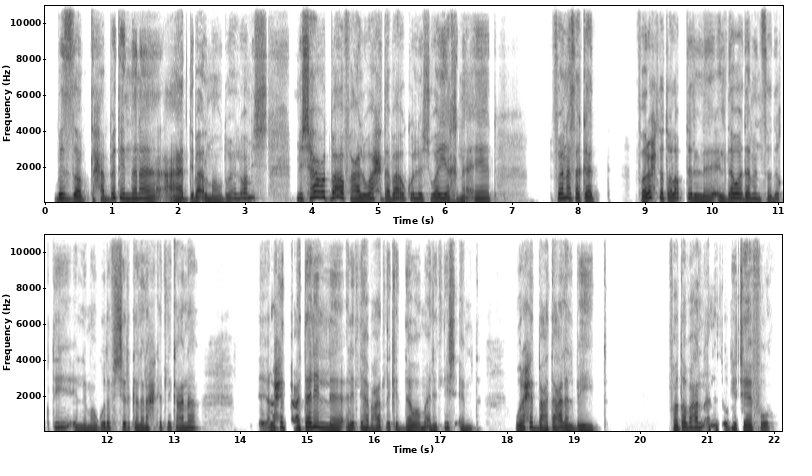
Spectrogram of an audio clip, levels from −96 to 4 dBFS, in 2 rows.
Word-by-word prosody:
بالضبط، 220 -2 +2
حبّيت 230 +5 -2
إن 240 -4 +2
أنا 245 +2 +3 0.3
أعدّي 210 +2 0
بقى 230 0 +2
الموضوع، 205 +2 -2
اللي 255 +2 -3
هو 280 - 0
مش 280 0 -6 0.4
مش 255 +2 0
هاقعد 325 +1 +4
بقي 300 - +4
أقف 295 -4 +2
على 225 -1 +3
الواحدة 235 0 +2
بقى، 250 +3 +2
وكل 245 -1 -1
شوية 240 +2 +2
خناقات، 220 +1 -2 0.8
فانا 275 +2 +3
سَكَتْ. 230 -3 +1 0.6
فرُحت 275 +5 +3
طَلَبت 260 +1 0
ال 220 -4 +2
الدّوا 240 +4 +3
ده 235 -1 +2
من 235 -2 -2
صديقتي 240 +6 -5
اللي 190 -1 -2
موجودة 195 +5 -2
في 240 - -10
الشركة 230 -2 -4
اللي 200 - +1
أنا 205 - +1
حكيت 225 +1 -7
لِك 225 -1 -5
عنها. 225 +4 -1 0.9
آآ 245 -2 -6
راحت 225 +3 +2
باعته 210 +5 +4
لي 280 +2 +4
ال 210 -3 +1
قالت 225 +3 -1
لي 230 - +1
هابعت 215 +1 -1
لِك 230 -1 -5
الدّوا، 205 +3 0
وما 220 0 -1
قالتليش 200 +4 -4
إمتى. 185 0 -6 0.5
وراحت 235 +7 +3
باعتاه 205 +1 0
على 235 -1 +2
البيت. 180 -2 -1 0.9
فطبعًا 245 +4 0
أنا 250 -4 -3 0.2
زوجي 225 -1 -2
شافه، 225 +2 0
225 Hz, 160 wpm, -22 LUFS, 210-245 Hz, 0.9 s, هاقعد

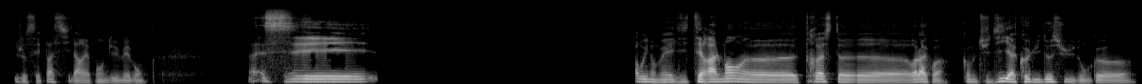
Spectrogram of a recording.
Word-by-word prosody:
Je 100 - -11
sais - - -12
pas 115 -1 -8
s'il 110 -2 -12
a - - -4
répondu 95 0 -9
mais 95 0 -7
bon, 95 -1 -10 1.1
heu, - - -11
c'est 125 -1 +2 2.6
Ah - - -2
oui 120 - 0
non 110 - -2
mais 105 0 -2
littéralement, 120 +5 +3
heu, 110 -1 +2
Trust, 125 -3 0
heu, 105 -2 0
voilà 110 +2 +4
quoi. 95 -5 -8
Comme 110 -2 -7
tu 100 - -10
dis 110 +6 -6
il - - +2
y 135 - +9
a - - +4
que - - -2
lui 110 -2 -1
dessus 115 -1 -3
donc, 100 0 -9
heu 95 -2 -2
110 Hz, 165 wpm, -25 LUFS, 100-120 Hz, 2.6 s, y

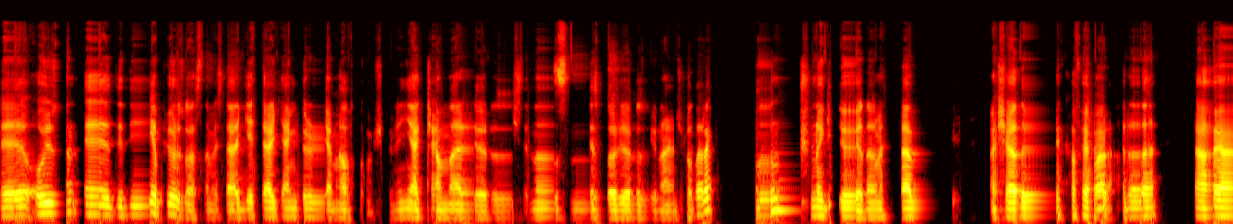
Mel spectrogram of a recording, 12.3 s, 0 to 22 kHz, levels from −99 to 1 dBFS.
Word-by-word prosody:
Eee, 110 +2 +4
o 130 +3 +3
yüzden, 140 +2 +2
eee, 125 -3 +2
dediğini 115 +3 -4
yapıyoruz 130 -6 +1
aslında. 85 0 -6
Mesela 90 +1 -1
geçerken 100 +1 -1
görürsem 95 -1 -4
alt 90 0 -2
komşumu, 85 +3 -21
"İyi 95 -1 0
akşamlar." 90 0 0
diyoruz, 85 0 -5
işte, - - -18
"Nasılsın?" 90 -1 -6
diye 90 0 -6
soruyoruz 90 -2 0
Yunanca 85 -1 -8
olarak. - - +1 0.4
Onun 175 +11 0
hoşuna 110 -10 -2
gidiyor. 100 -1 0
Ya 85 - +4
da 95 0 0
mesela 100 +2 +2 0.7
aşağıda 95 +2 +6
bir 105 0 -6
tane - - -8
kafe - - 0
var. - - +3
Arada 105 +1 +2 0.4
kahve 105 +1 +8
95 Hz, 165 wpm, -27 LUFS, 90-110 Hz, 0.7 s, kahve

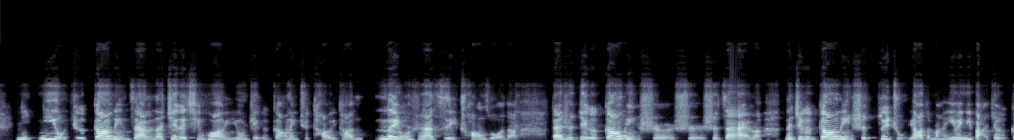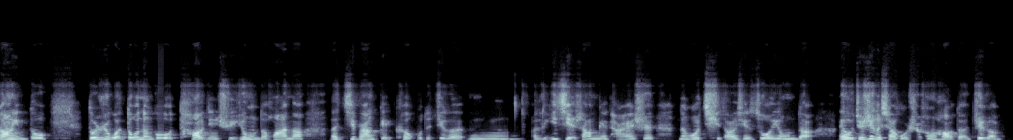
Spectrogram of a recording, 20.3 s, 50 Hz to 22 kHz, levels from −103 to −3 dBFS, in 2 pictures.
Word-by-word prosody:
你 235 +1 -3
你 255 +3 +1
有 290 - +2
这 - - -9
个 230 - -15
纲 295 +3 +8
领 315 - -1
在 220 -2 +6
了， 200 - -4
那 215 +1 0
这 340 +8 +1
个 250 - +3
情 210 -4 -6
况 235 0 +2
用 220 -3 -8
这 240 - -7
个 - - -17
纲 - - -4
领 - - -7
去 400 - -13
套 - - -4
一 - - -9
套， - - -3 0.2
内 310 +4 +7
容 220 -4 -2
是 230 - -10
他 205 -1 +5
自 205 +3 -9
己 - - -4
创 185 - -3
作 195 - -6
的， - - -5 0.3
但 245 -1 +5
是 245 - -2
这 260 +1 0
个 220 - 0
纲 290 +7 +7
领 340 - +1
是 - - -5
是 475 0 -7
是 405 - -6
在 225 -3 +5
了。 - - -4 0.2
那 265 - 0
这 320 - +2
个 285 - 0
纲 320 +5 +8
领 315 - +2
是 470 - 0
最 335 -6 +3
主 250 - -9
要 225 -2 +4
的 180 - -9
嘛， - - -7
因 245 - -1
为 - - +4
你 255 - 0
把 - - +2
这 220 - -6
个 205 - -11
纲 250 +6 +5
领 275 - -4
都 215 -3 -2 0.4
都 245 - +5
如 275 +2 -2
果 - - +3
都 255 +1 0
能 225 -3 -2
够 235 -1 -1
套 270 -4 +2
进 195 -3 -10
去 200 +2 -7
用 245 -2 -4
的 - - -6
话 205 -3 +1
呢， 185 0 -1 0.3
那 225 - -2
基 280 +6 -5
本 230 - -2
上 215 0 +1
给 - - -7
客 220 - -5
户 215 +1 -15
的 - - -15
这 205 - -7
个 185 -1 -4
嗯， 175 +5 -8 0.2
呃 195 - -12
理 195 +10 -6
解 290 - +2
上 185 -3 -3
面， 170 -3 -7
它 - - -7
还 180 -1 -4
是 185 0 -6 0.2
能 185 - -7
够 215 0 -2
起 210 - 0
到 - - -2
一 - - -5
些 175 -1 -7
作 190 +1 -2
用 160 -2 -4
的。 - - -1 0.3
诶， 235 - +4
我 220 - +4
觉 245 - 0
得 250 - +2
这 335 - +4
个 245 - +1
效 235 -2 +2
果 - - -7
是 - - -8
很 185 +2 -6
好 - - +2
的， - - -8
这 450 - +1
个。 - - -4
230 Hz, 350 characters per minute, -25 LUFS, 200-270 Hz, 0.4 s, 纲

